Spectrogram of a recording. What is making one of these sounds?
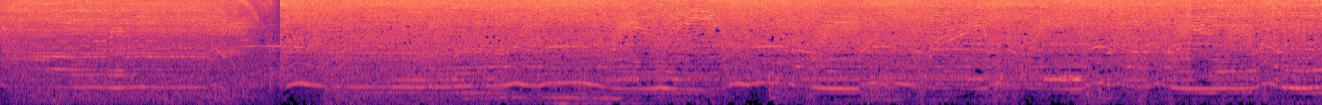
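An angle grinder whines loudly as it grinds metal, its pitch wavering under load.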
